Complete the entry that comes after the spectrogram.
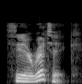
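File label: "theoretic", British English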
